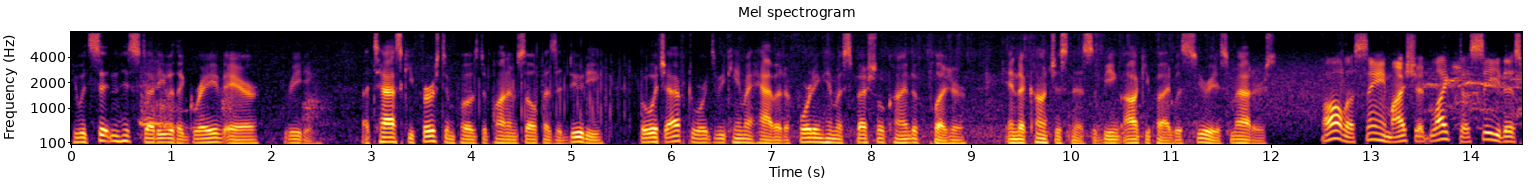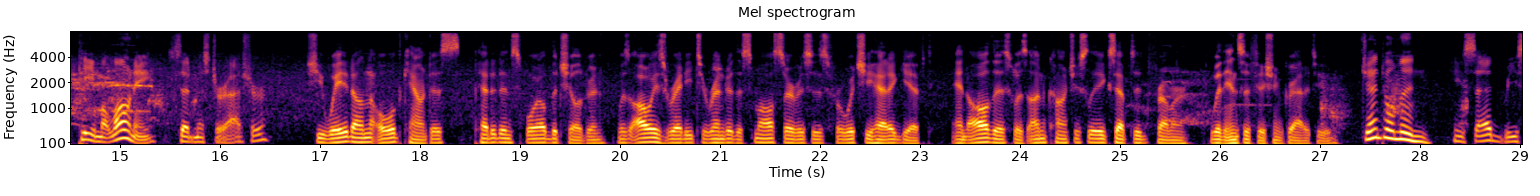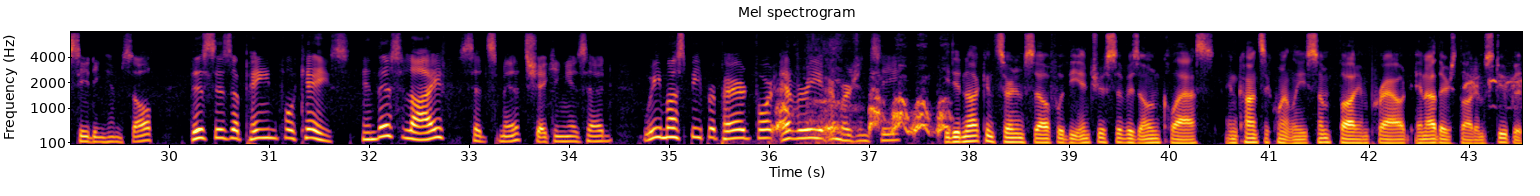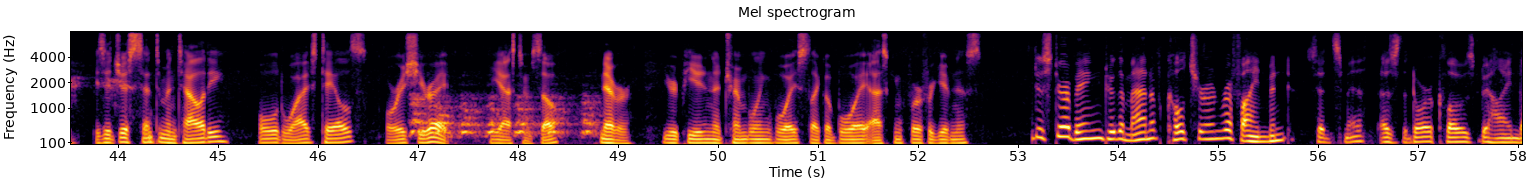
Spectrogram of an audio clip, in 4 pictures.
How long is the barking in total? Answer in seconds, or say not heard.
10 s.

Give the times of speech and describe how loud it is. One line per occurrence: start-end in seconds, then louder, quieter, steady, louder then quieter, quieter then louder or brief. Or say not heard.
0.0-57.9 steady.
